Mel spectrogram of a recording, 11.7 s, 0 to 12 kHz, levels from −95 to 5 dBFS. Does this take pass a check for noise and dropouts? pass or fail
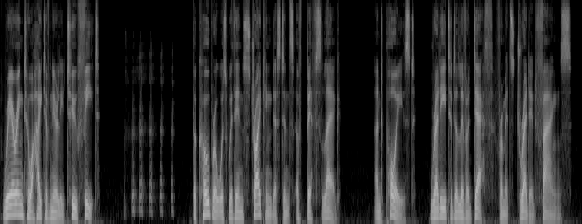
fail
